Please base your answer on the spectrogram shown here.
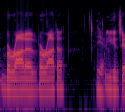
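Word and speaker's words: Barada: So it's Klaatu, Barata, Nikto.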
